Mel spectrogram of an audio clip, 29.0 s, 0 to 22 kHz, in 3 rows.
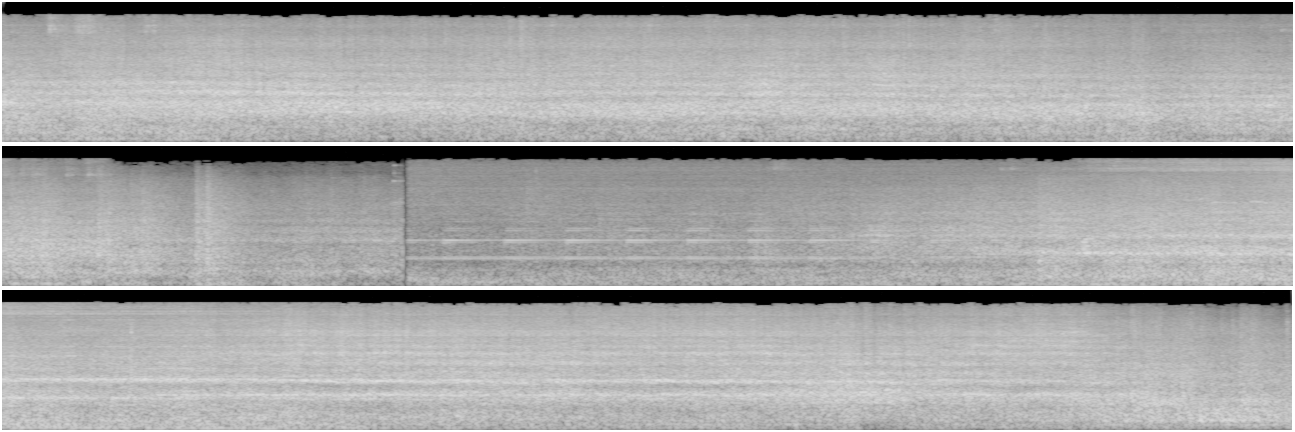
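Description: Hankyu 1000 series electric trains running through the station at speed, their wheels clattering on the rails. The first train's noise drops off about two-fifths of the way in, leaving a quieter spell. A second train then comes through with a steady motor whine over the rail noise.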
